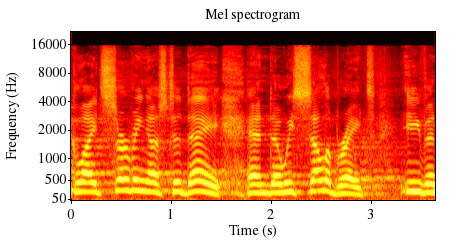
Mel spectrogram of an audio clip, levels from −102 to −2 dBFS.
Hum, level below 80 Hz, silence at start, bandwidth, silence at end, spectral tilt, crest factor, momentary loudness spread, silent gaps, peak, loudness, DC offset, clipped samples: none; -52 dBFS; 0 s; 16 kHz; 0 s; -4.5 dB/octave; 14 dB; 5 LU; none; -6 dBFS; -20 LUFS; under 0.1%; under 0.1%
